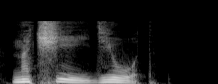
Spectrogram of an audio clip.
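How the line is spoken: Hissed. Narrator (Russian): Валерка прошипел

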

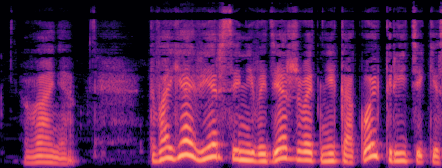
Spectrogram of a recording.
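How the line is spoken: Calm. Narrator (Russian): спокойно сказала Нора

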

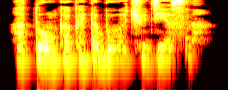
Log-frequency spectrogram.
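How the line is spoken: Hoarse reply. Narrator (Russian): Отозвалась хриплым голосом

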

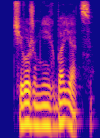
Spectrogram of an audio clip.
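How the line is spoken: Quiet reply. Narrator (Russian): тихо ответила

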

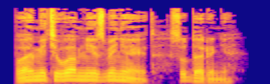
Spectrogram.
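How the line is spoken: Sighing. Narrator (Russian): вздохнул я

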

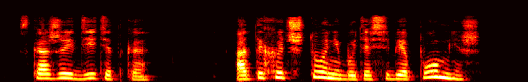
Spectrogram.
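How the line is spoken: Gentle old woman. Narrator (Russian): Старушка ласково обратилась к Любаше

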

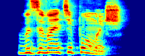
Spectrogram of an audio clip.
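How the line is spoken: Shouting. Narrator (Russian): крикнул Эйс

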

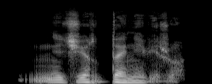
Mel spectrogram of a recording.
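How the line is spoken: Mumbling. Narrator (Russian): пробормотал Леонидов

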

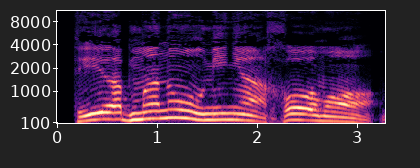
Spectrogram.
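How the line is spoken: Roaring loudspeaker. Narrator (Russian): взревел динамик

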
